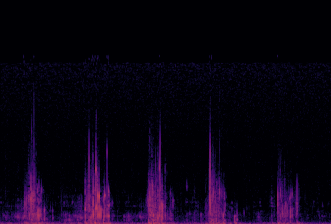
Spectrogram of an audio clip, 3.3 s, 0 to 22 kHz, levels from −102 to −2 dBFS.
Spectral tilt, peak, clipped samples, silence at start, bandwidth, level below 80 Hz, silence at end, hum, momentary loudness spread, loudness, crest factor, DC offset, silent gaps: -3.5 dB/octave; -28 dBFS; under 0.1%; 0 s; 16.5 kHz; -68 dBFS; 0 s; none; 14 LU; -57 LUFS; 30 dB; under 0.1%; none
